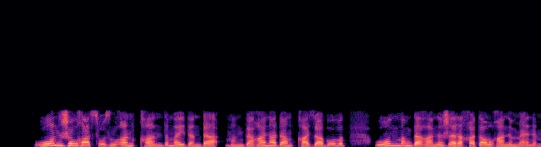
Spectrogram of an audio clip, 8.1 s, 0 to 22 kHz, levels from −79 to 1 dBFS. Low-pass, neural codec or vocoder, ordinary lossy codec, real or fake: 5.4 kHz; codec, 16 kHz in and 24 kHz out, 1.1 kbps, FireRedTTS-2 codec; none; fake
